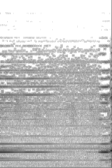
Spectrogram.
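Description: Nickel-plated diatonic harmonica in C holding one long note at the end of a phrase, fading away over the first second or so and trailing off faintly.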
